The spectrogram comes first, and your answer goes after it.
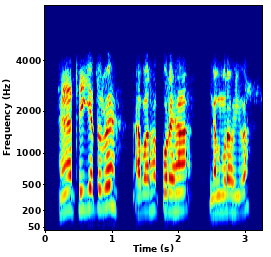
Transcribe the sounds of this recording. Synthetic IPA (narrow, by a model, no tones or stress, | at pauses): hɛ̃ʈʰikjat̪̬ɔbɛ | a̰baɾɦãpɔɾɛɦã | ɡalmɔɾaɦujuʔa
